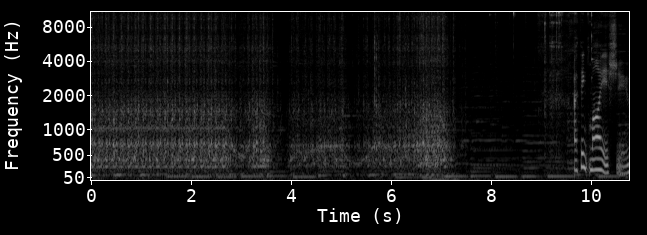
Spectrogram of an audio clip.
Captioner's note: sewing machine whirring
